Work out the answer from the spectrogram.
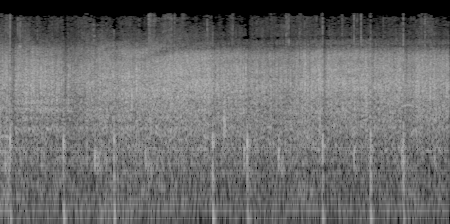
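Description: Fireworks crackling: a dense fizzing crackle like rain, growing fuller about a second and a half in, with scattered sharp pops through it.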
